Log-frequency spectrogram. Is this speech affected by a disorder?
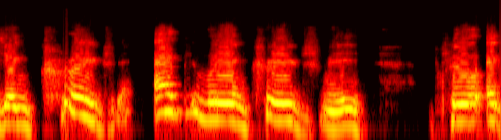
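Yes: cerebral palsy; aging adult, past 40.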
